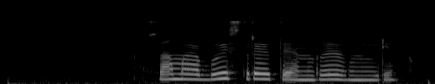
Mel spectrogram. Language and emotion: Russian, neutral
